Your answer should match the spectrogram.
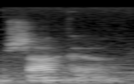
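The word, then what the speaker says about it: Shaco: officially called him SHO they officially call him shako that means it's open to interpretation [ __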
